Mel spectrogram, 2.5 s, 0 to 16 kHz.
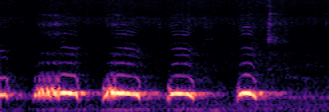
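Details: Spotted dove in the kuk 4 pattern, played to lure silent doves into calling: four low, mellow coos spaced about half a second apart over a faint background hum.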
